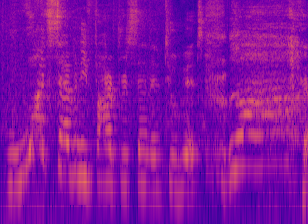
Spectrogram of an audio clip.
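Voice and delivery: high disbelieving cry with a laugh; hammed-up shock at the damage; mock outrage. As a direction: fake indignant yelp. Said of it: "Just joking".

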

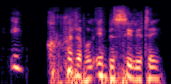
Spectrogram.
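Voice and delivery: exasperated exclamation with acted outrage; indignant cry. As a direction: cry out at their stupidity. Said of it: "he cried".

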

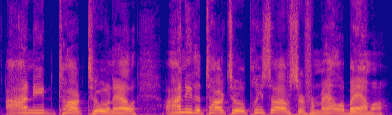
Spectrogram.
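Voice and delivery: put-on high, loud drunken demand; drunk hillbilly. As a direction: drunk Alabama guy demanding a hometown officer, high and loud. Drunk hillbilly demanding Alabama cop.

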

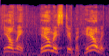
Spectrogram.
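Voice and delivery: loud, high repeated call; urgent demand. Real, not acted. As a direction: call out impatiently to a teammate. Demands healing from teammate.

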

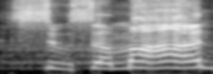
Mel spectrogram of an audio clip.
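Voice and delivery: loud, slow announcer-style call; title shout. Pretend. Punning on Pokemon, loud slow title call. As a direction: boom it like a show title.

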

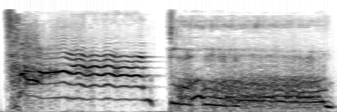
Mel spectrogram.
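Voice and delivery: crack, then long high boom; imitated crash. A narrator's reading. Weapons hit the staff, imitated crack and boom. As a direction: voice the impact and let it ring.

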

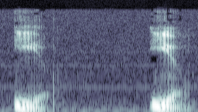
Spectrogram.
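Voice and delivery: "eel" slow, three separate falling takes; weak IL syllable. Shown as a demonstration. Teacher modelling the first syllable, "eel" slowly and separately. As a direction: stretch each "eel" with a gap between. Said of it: "所以就念".

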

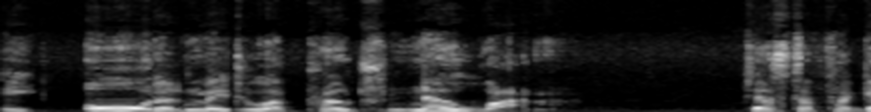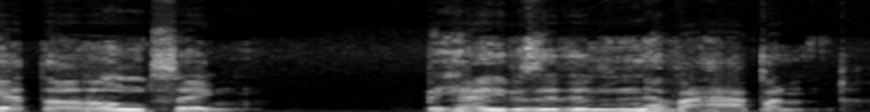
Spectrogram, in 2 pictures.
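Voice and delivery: high, loud, angry outburst; shouting. A narrator's reading. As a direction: shout it as a bitter protest. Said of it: "Jim was shouting at this point".

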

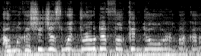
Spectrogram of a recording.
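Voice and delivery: high frightened cry; panicked. Real, not acted. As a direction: shriek it in terror. Panicked reaction to monster.

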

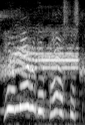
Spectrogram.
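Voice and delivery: rallying cry. Real, not acted. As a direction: fire up the team. Rallying team, strained.

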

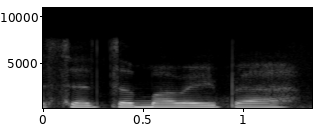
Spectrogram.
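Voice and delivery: usual speaking voice

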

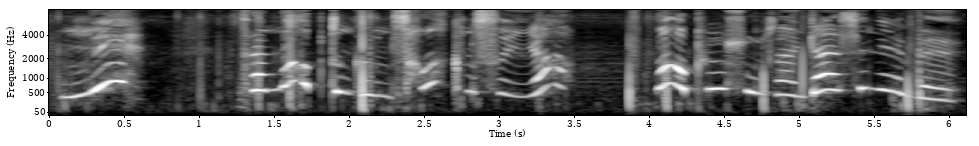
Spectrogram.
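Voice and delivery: high, sharp scolding of a daughter; angry mother. Acted. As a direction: snap at her in disbelief.

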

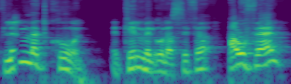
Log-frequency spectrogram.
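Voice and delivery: ordinary talk

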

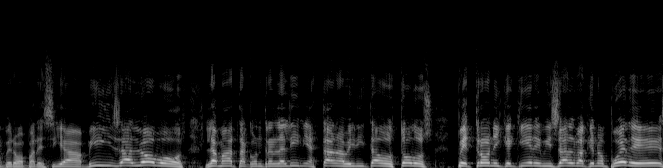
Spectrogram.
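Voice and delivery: live play-by-play. Real, not acted. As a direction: call each move as it happens, stretching some names.

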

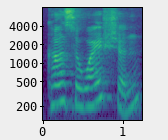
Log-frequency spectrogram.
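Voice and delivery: "Conservation" said slowly, each syllable clear; slow pronunciation. Shown as a demonstration. Teacher modelling a long word, slow careful demo. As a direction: draw out "Conservation". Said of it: "bạn nghe kỹ này".

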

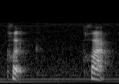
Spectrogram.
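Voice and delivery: usual speaking voice

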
